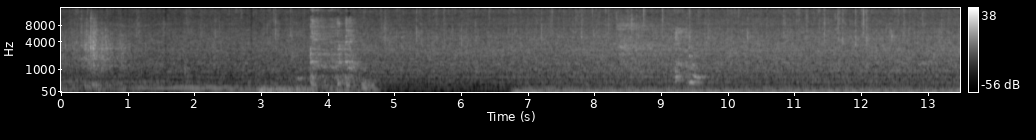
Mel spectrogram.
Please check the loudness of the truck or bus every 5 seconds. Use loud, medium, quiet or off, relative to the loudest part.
loud, medium, medium.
